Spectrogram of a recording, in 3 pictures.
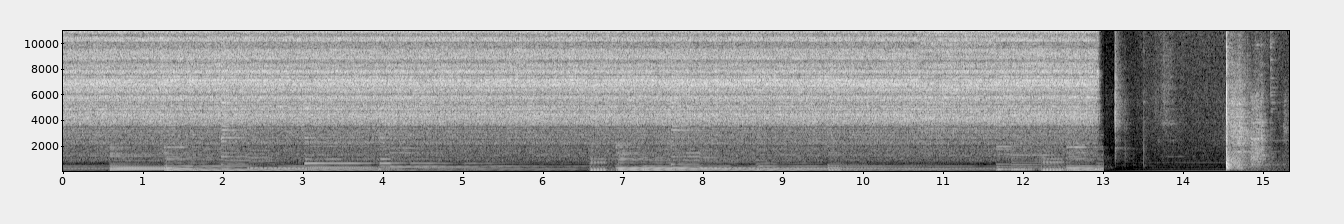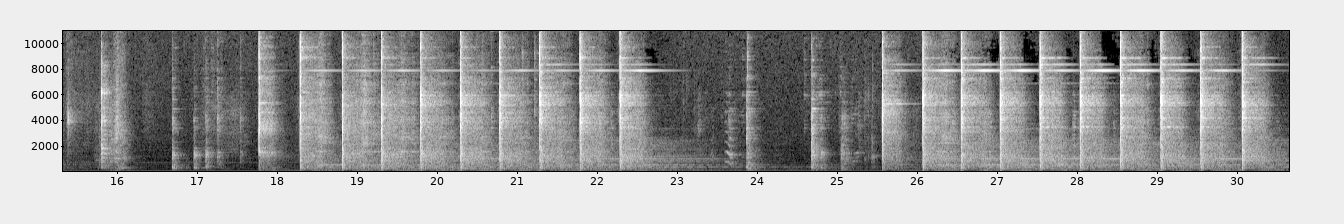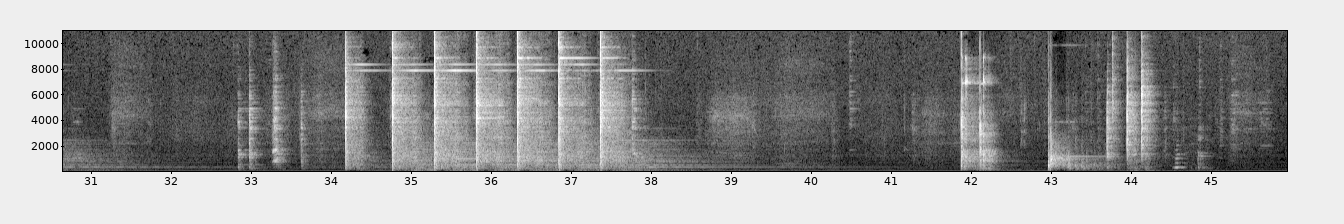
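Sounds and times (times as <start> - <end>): hammer striking steel rivet: 17.8 - 31.6, 34.2 - 39.3, 41.9 - 42.4.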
